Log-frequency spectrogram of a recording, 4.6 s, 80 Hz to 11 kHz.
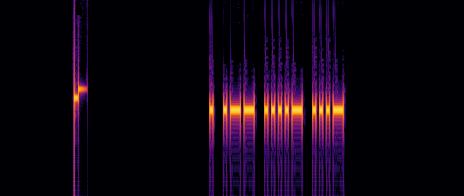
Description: Morse code, heard as a keyed tone, about 36 wpm, 700 Hz. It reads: EW4V
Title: Four Challenging Letter-Number Combinations 35wpm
